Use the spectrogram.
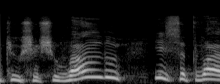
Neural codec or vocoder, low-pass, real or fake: codec, 44.1 kHz, 3.4 kbps, Pupu-Codec; 9.9 kHz; fake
